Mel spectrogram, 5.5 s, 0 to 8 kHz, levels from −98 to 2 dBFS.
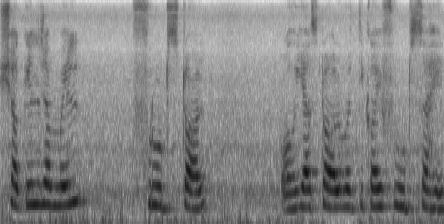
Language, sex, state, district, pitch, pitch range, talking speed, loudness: Marathi, female, Maharashtra, Solapur, 245 Hz, 235-260 Hz, 110 wpm, -16 LUFS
